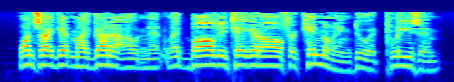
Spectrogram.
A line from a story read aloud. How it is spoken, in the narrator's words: Kells grunted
